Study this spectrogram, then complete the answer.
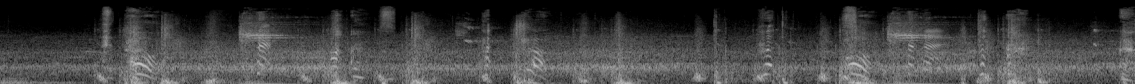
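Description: Boxing gloves thump against each other and against bodies in quick punches.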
